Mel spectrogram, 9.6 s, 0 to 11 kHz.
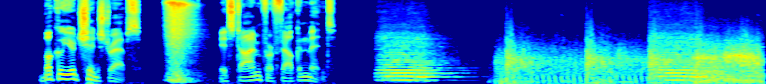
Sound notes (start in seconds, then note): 2.1 whoosh; 4.8 suspenseful music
